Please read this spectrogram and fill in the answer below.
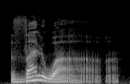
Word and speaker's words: valoir: Valoir. So remember, when you combine this O and E together, you get the sound wa.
